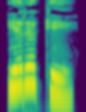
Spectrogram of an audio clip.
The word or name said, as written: ಏರಿಕ್ಕು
